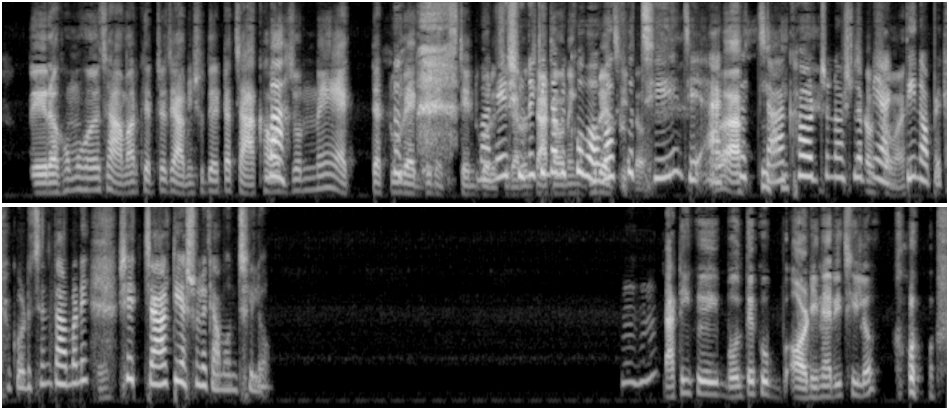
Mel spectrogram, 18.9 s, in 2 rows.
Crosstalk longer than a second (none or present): present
